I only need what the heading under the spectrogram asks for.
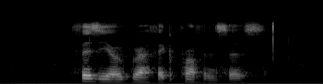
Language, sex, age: English, male, 23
